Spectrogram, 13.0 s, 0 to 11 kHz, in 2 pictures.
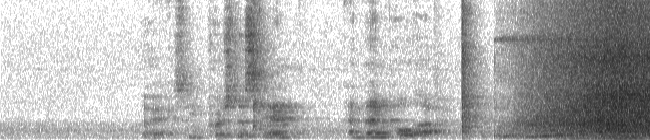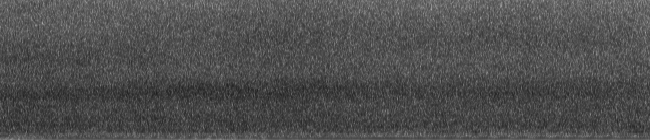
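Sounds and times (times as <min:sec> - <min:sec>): electric lawn mower whirring: 0:05.0 - 0:13.0.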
